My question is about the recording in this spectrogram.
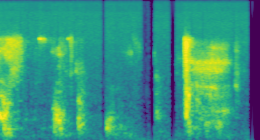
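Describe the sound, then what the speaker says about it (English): Dogs whimper and yip in short, uneven bursts close by, faint overall, with gaps of quiet between the cries. "I'm going to have a little discussion with my dogs"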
